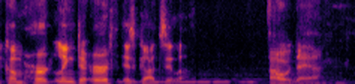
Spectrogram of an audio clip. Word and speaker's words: Gojira: hurtling to Earth is Godzilla. Oh, damn. You got to say it like that. How do you say it? Gojira. Gojira. It's Gojira.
